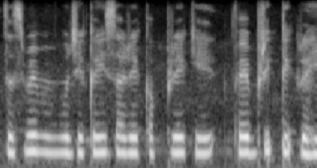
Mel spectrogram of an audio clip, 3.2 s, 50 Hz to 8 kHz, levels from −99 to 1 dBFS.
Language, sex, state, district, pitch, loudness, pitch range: Hindi, female, Arunachal Pradesh, Papum Pare, 240 Hz, -16 LUFS, 235-245 Hz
